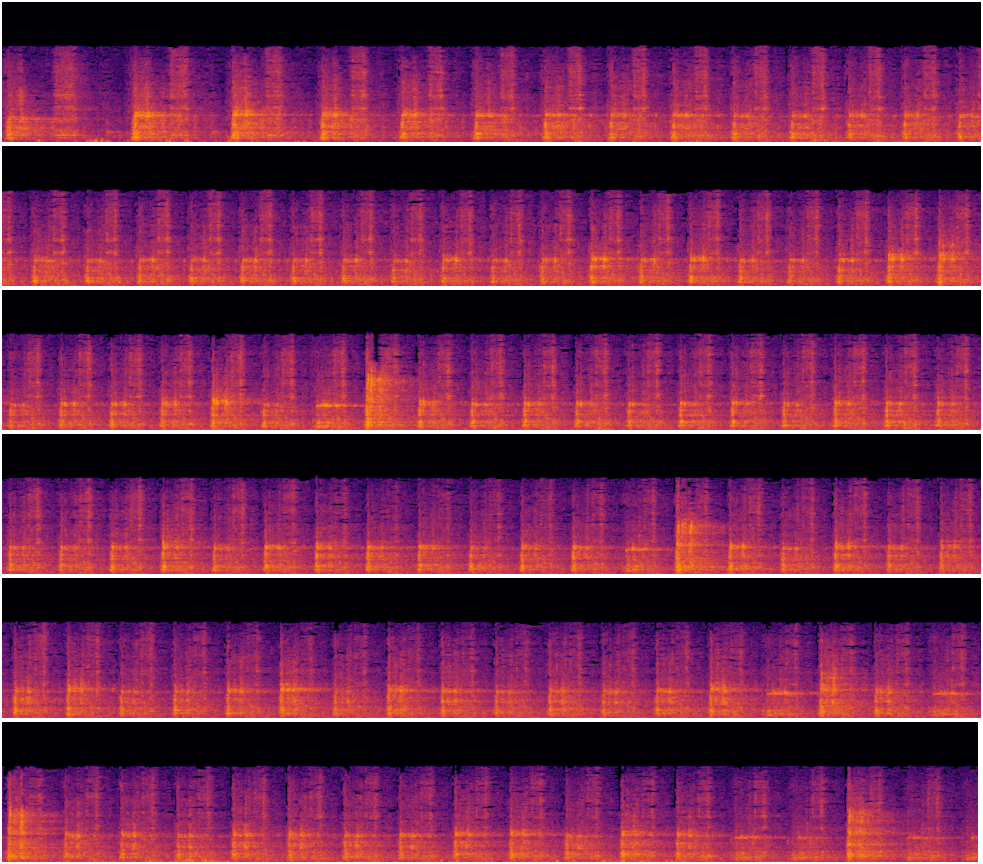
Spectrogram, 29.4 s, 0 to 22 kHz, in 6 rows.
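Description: Bruneau 12 hp single-cylinder stationary engine catching right after hand-cranking and running with a fast, even metallic clatter.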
